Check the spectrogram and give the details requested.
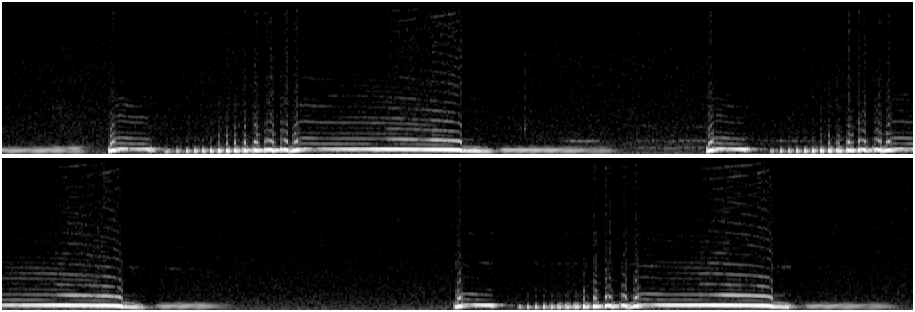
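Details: Puter pelung dove cooing in the morning: three long calls about three seconds apart, each opening with a rapid stuttering burst, then a sustained steady mid-pitched tone dropping at the end, followed by a short lower note.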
